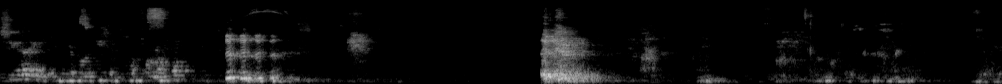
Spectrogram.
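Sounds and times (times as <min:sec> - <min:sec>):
person coughing loudly: 0:05.4 - 0:06.0.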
